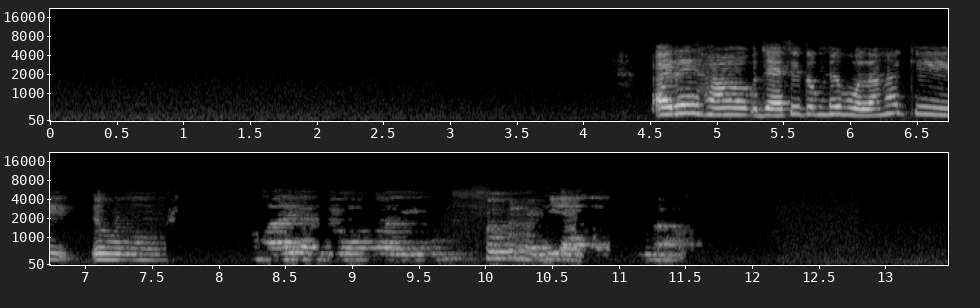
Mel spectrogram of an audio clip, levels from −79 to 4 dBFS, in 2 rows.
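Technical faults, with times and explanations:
7.28–12.80 s, switch to a distant microphone: the sound suddenly turns roomy and hollow, with thinner bass, about 10 dB quieter, and room noise only about 30 dB below speech. The close microphone likely dropped out, leaving a farther pickup until the abrupt return.
7.62–7.72 s, other side's voice leaking through: a brief scrap of a second voice appears, about 25 dB below the talker. This is likely loudspeaker playback reaching the microphone that the echo canceller failed to subtract, so a fragment of the far end slips through.
7.72–7.96 s and 11.83–12.17 s, background gated by the echo canceller: the room sound dips by about 12 dB, then by about 10 dB, for roughly 200 ms and 300 ms. The canceller clamped the microphone while the loudspeaker played, then released, so the ambience drops and returns.
8.24–8.48 s, 8.72–9.38 s, 9.56–9.67 s and 10.44–11.55 s, speech suppressed in double talk: the voice dips by about 20, 10, 5 and 30 dB. 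The last dip nearly removes it for about a second. Both sides were likely speaking at once, and the canceller attenuated the talker as if it were echo.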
